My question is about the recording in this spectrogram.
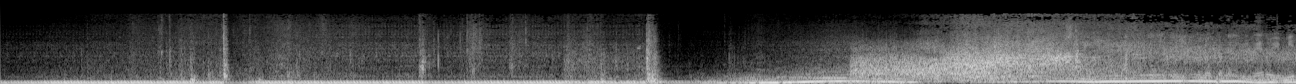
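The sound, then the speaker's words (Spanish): A car engine idles with a low, steady rumble, then revs up loudly and pulls away, its pitch rising and falling as it accelerates into louder road noise. “El niño contempla cómo el coche se va”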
